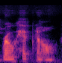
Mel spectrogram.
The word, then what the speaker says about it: Rohypnol: Kurt Cobain, Reuters International, FDA prohibi g all forms of rohipnol pronounced rohipnol have been removed from the acceptable drug list by the United States food and drug administration.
